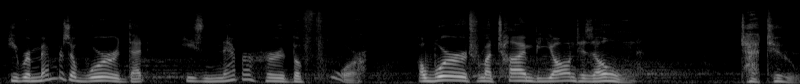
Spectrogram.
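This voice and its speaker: A man narrating a dramatic story in a theatrical, deliberate way, moving between hushed and intense delivery. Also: on the high side, animated, slight background noise.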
